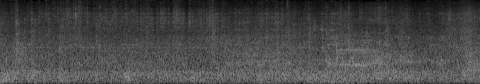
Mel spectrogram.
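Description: Freight train of covered hopper cars rolling past, a steady rumble with the clickety-clack of wheels over the rails. A faint high wheel squeal comes in about five seconds in.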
